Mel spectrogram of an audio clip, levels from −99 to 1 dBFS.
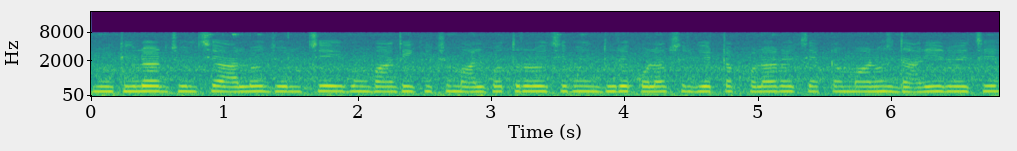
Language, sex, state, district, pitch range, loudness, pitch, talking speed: Bengali, female, West Bengal, Paschim Medinipur, 235-245 Hz, -14 LUFS, 235 Hz, 165 wpm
